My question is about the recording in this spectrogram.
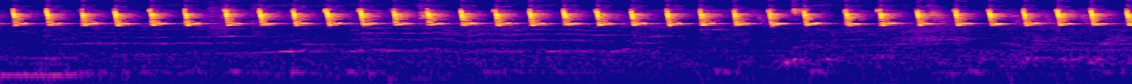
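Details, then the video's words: Long, very regular series from a prenjak lumut prinia, song used to tutor cage birds and draw in wild birds: quick high chips with a lower steady tone beneath, about three per second throughout. "Suara Variasi prenjak lumut cocok buat masteran&pikat burung liar"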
